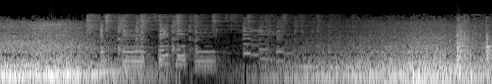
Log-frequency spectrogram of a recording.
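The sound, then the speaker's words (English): A car bumper strikes a parking meter: a steady engine rumble runs throughout, with a cluster of sharp clattering knocks early on before the rumble carries on. “The bumper just hit the parking meter.”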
